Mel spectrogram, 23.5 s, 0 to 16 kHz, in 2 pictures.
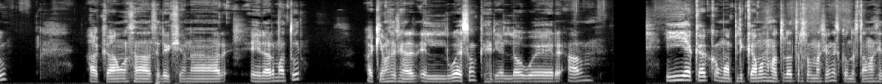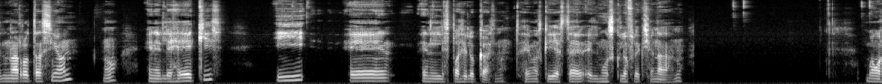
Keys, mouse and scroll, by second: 21.6 click, 23.4-23.5 drag.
